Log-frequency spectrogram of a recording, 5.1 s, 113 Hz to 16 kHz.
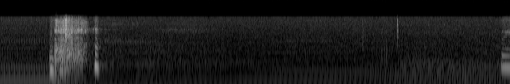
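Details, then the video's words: Two-year-old, 125-pound Doberman Pinscher Alyuss, annoyed by an almost four-month-old puppy named Nerria, gives one short, rough, throaty grunt and then a brief huff, followed by quiet with a steady low indoor hum. "Nerria making Alyuss grunt"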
